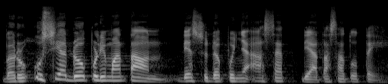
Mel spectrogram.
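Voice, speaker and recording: A middle-aged man preaching a sermon in a church, chatty and animated, often asking the congregation questions. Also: on the high side, brisk. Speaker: pastor. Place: church sanctuary.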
